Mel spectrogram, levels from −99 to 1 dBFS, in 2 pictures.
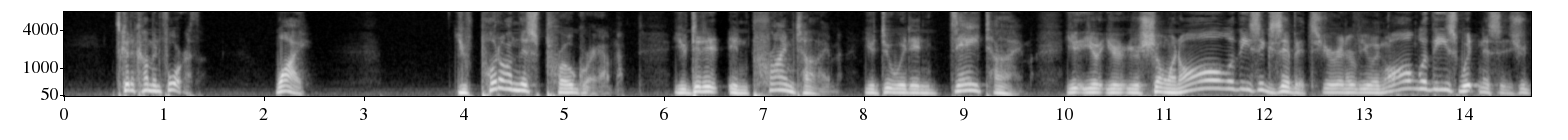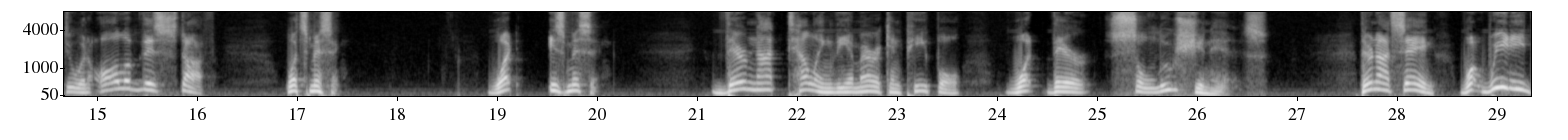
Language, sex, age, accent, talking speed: English, male, 40-59, American, 130 wpm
